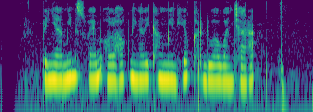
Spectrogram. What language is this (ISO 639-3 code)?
sun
